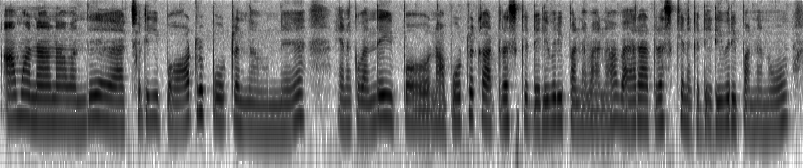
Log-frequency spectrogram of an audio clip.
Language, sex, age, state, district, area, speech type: Tamil, female, 18-30, Tamil Nadu, Tiruppur, rural, spontaneous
